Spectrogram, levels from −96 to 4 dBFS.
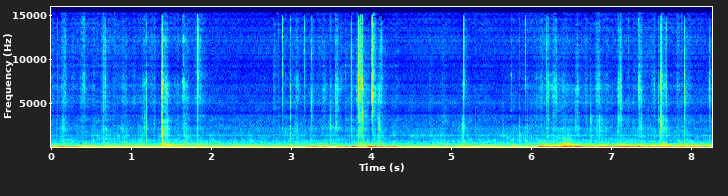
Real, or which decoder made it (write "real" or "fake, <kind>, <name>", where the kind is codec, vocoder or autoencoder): fake, codec, SNAC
